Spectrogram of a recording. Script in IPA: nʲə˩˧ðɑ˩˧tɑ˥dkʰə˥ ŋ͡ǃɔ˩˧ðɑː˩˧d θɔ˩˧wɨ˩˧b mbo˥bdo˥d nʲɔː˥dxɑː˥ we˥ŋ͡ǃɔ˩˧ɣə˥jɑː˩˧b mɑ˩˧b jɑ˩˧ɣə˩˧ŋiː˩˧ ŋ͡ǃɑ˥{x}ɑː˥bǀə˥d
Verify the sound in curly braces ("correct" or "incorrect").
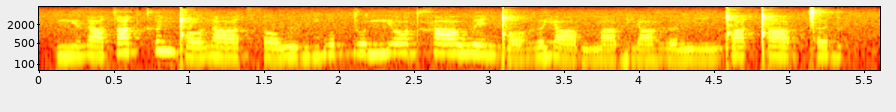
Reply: incorrect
